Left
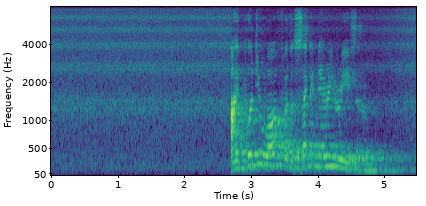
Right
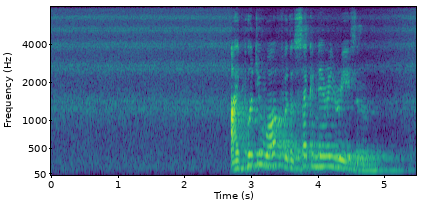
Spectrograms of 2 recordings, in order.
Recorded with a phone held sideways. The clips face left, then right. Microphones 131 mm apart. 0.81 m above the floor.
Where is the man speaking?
5° right (ahead or behind), 2.5 m; by 5.4 s 5° left (ahead or behind), 3.5 m.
